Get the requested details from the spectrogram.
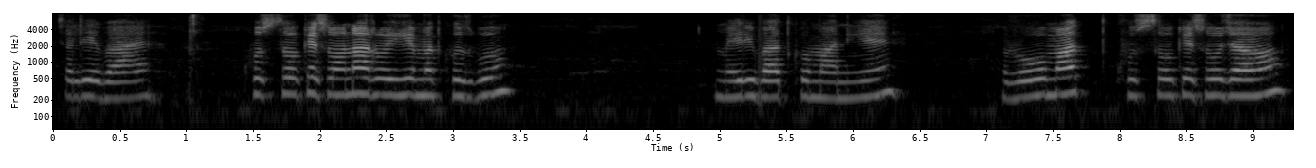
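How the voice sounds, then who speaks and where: A woman hosting a casual live stream from a phone, reading viewers' comments and gently soothing them, calling them brother and sister. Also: on the high side, flat delivery, slow, long pauses. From India.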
